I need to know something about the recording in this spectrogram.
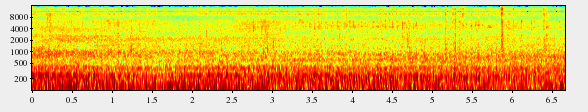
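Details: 1995 Mustang GT 5.0 V8 revived after new fluids and a belt bypassing the locking smog pump: strong, even lopey V8 rumble with no stumbles; runs smoothly and healthy.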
